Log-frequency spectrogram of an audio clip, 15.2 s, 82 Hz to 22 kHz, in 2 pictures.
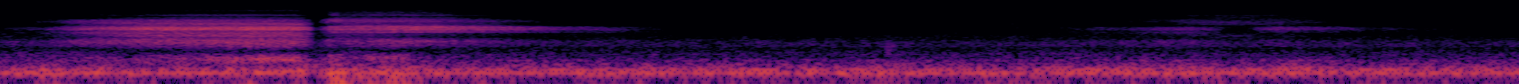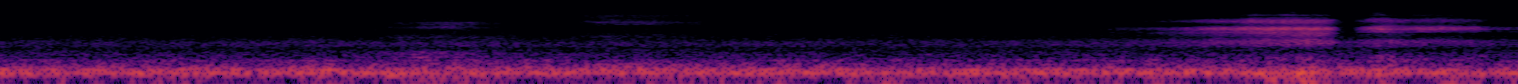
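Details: A senior rescue pit bull named Acorn, 14 years old, sound asleep. Soft airy snores come at irregular intervals of several seconds, some faint, over a constant low background drone.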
